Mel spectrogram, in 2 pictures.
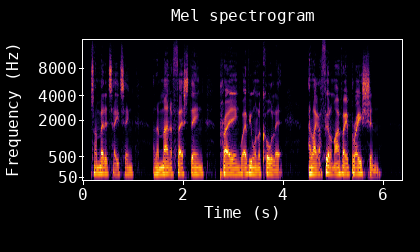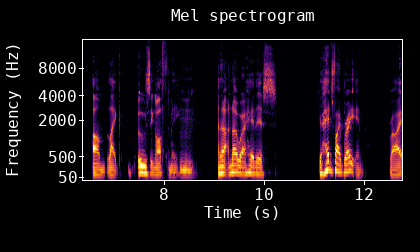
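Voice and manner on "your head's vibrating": put-on English accent. Retelling what a girl walking her dog said, in an English accent. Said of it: "in an English accent".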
